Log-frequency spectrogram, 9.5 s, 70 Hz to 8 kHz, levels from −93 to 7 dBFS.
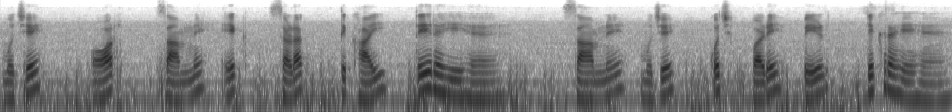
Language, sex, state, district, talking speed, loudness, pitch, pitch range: Hindi, male, Madhya Pradesh, Katni, 105 wpm, -19 LUFS, 125 Hz, 120-155 Hz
